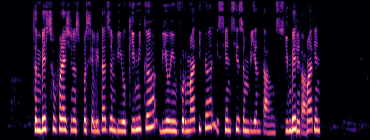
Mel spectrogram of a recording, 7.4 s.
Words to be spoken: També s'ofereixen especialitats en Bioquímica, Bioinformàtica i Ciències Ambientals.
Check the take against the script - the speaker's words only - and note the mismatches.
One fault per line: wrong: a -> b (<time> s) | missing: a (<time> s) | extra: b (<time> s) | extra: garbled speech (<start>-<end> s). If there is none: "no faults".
extra: garbled speech (5.7-6.4 s)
